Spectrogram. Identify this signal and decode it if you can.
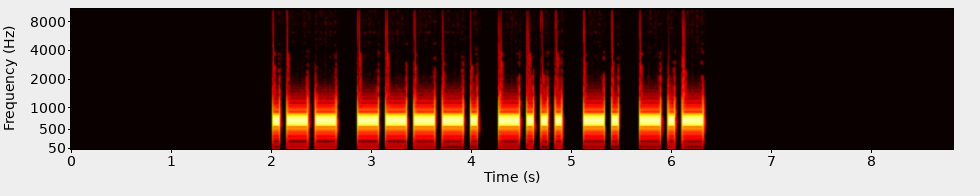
Morse code, heard as a keyed tone, about 17 wpm, 700 Hz. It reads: W9BNK
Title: USA Call Signs - 5 Characters - Repeated 2x - 17wpm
